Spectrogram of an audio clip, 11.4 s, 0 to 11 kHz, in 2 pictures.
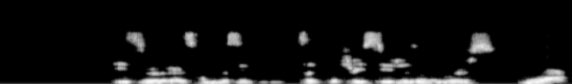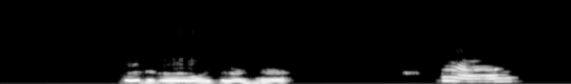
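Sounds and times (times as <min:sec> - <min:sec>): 
speech: 0:01.3 - 0:05.7, 0:06.9 - 0:08.7
cat chirp: 0:09.8 - 0:11.0
cat meowing: 0:10.1 - 0:11.0.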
